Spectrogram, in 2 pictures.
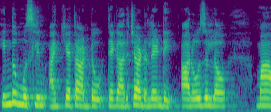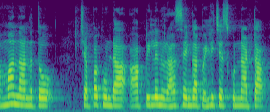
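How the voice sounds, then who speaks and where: A fierce older woman lashes out with harsh accusations in an audio novel, read by a woman narrator. The delivery stays flat and level, without much rise or fall. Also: mid-range voice, normal speed, lightly acted. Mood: bitter.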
